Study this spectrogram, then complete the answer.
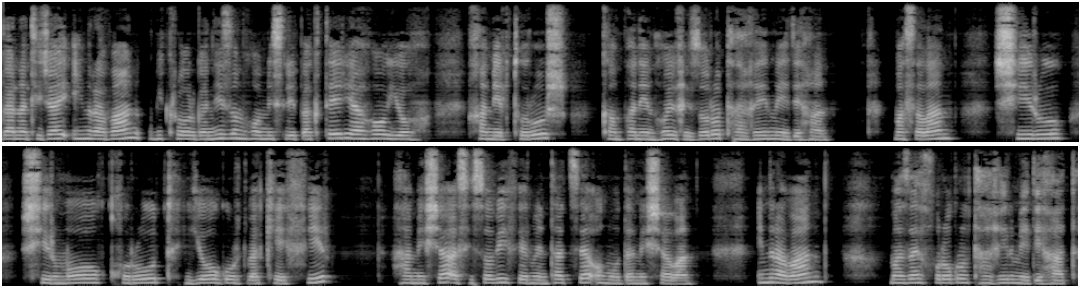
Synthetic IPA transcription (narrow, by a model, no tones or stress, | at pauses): d̪aɾnat̪ʰid͡ʒaiʔinravand̪mikʰɾoːɾɡanizmɦɔmislibakt̪e̞ɾiaɦɔjɔχamiɾt̪ʰuɾuʃ | kʰompʰanienɦɔiʁizɔɾɔt̪ʰaʁiɾme̞d̪iɦand̪ | masalanʃiɾu | ʃiɾmɔqʰuɾut̪jɔɡuɾd̪vakʰefiɾ | hame̞ʃaːzhisɔbife̞ɾme̞nt̪ʰat̪siaʔɔmɔd̪ame̞ʃavand̪ | inɾavand̪ | mazaiχuɾɔɡɾɔt̪ʰaʁiɾme̞d̪iɦad̪̥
